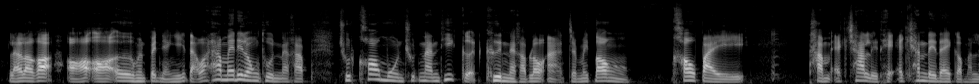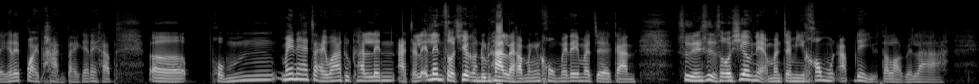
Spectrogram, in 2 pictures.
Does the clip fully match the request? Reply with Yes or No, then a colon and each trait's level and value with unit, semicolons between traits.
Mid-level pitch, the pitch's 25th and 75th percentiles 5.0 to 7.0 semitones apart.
Yes: medium, 160 Hz; average, 5.3 semitones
